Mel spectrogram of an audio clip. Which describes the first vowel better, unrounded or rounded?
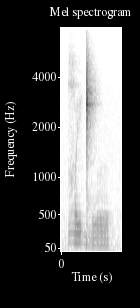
unrounded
